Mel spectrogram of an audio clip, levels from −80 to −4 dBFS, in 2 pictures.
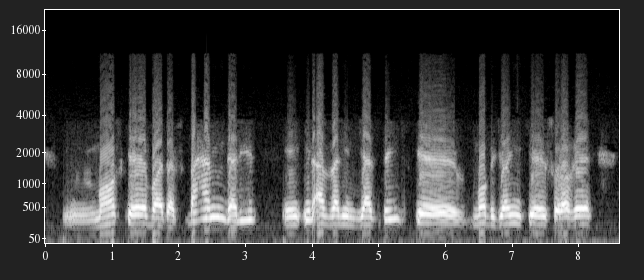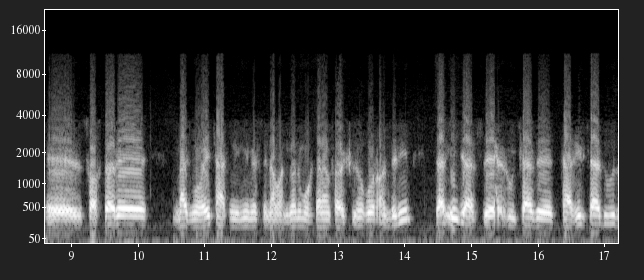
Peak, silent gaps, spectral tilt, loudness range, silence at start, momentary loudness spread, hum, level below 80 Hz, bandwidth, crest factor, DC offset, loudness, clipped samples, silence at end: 0 dBFS; none; -6 dB/octave; 2 LU; 0.25 s; 7 LU; none; -48 dBFS; 10 kHz; 10 dB; under 0.1%; -10 LUFS; under 0.1%; 0 s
